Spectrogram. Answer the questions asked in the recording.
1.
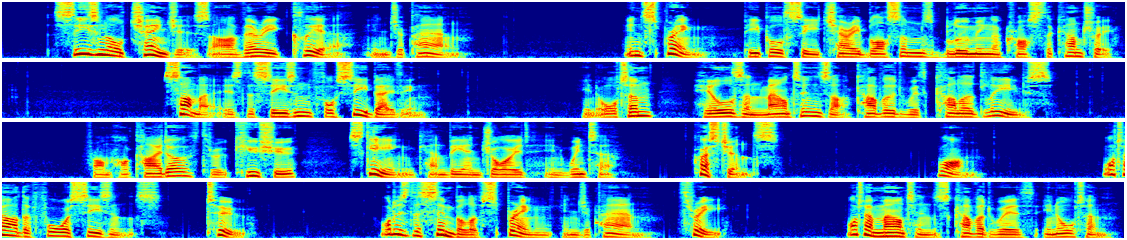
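Spring, summer, autumn and winter
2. Cherry blossoms
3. Colored leaves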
